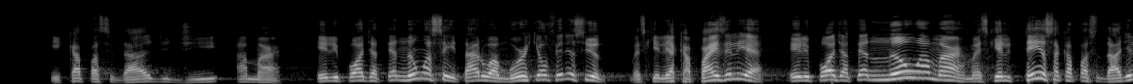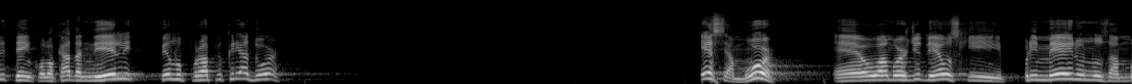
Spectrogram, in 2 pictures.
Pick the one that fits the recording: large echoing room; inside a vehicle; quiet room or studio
large echoing room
